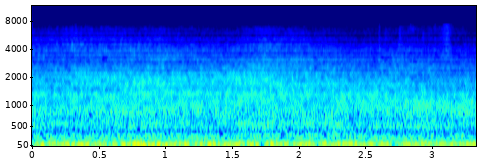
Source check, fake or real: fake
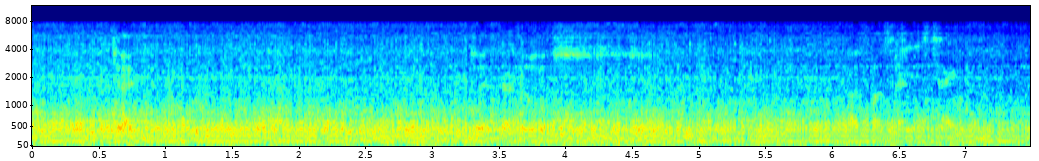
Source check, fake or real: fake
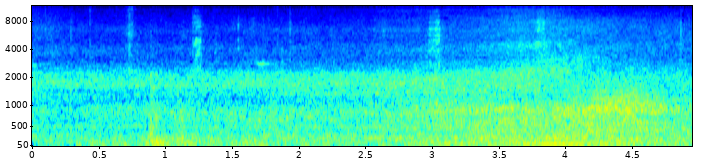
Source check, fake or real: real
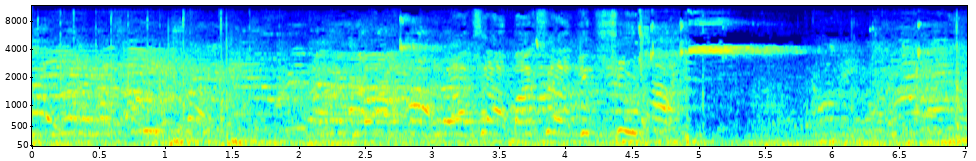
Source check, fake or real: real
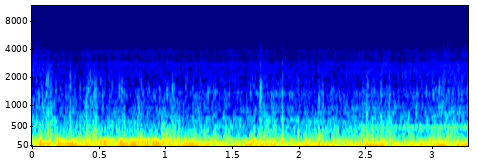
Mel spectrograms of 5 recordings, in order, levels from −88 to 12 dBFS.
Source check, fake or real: fake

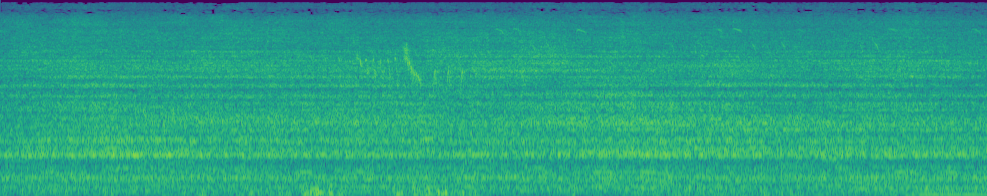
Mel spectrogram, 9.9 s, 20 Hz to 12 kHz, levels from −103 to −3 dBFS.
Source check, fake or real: real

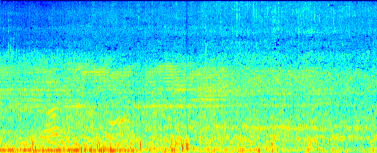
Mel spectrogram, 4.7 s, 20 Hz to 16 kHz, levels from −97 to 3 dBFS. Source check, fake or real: real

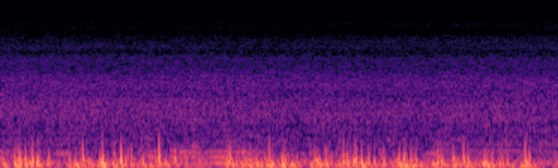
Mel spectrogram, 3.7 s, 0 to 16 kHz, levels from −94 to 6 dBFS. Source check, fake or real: real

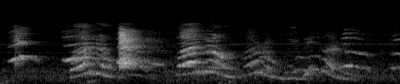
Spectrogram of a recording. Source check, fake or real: real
